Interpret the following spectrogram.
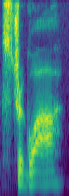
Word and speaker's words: Strigoi: the Strigoi, pronounced closer to Strigoi in Romania, but more commonly pronounced as Strigoi in English.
